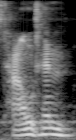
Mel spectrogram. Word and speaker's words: Taunton: You pronounced it wrong. It's Taunton.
